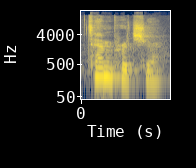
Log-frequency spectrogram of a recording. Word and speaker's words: temperature: prononciation avec les étudiants, qui est le mot temperature. Température, qui compte 5 syllabes en français, mais qui n'en a que 3 en anglais.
